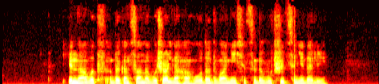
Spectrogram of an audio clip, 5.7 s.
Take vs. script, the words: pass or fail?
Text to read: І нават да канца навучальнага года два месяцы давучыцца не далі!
pass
